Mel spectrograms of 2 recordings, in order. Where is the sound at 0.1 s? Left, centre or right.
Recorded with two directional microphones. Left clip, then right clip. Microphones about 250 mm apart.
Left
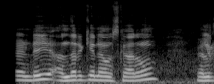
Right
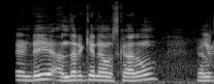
Centre.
